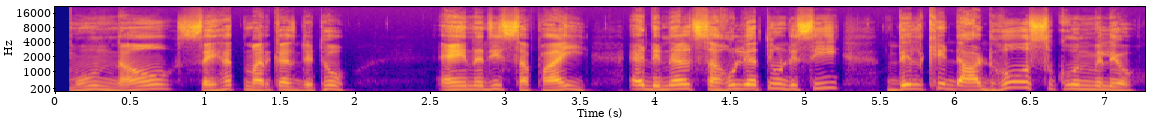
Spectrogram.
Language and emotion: Sindhi, happy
